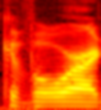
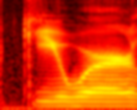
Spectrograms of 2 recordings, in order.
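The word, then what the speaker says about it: Gewehr: Uh, yes, it is pronounced Gavor, not Ger like some think.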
